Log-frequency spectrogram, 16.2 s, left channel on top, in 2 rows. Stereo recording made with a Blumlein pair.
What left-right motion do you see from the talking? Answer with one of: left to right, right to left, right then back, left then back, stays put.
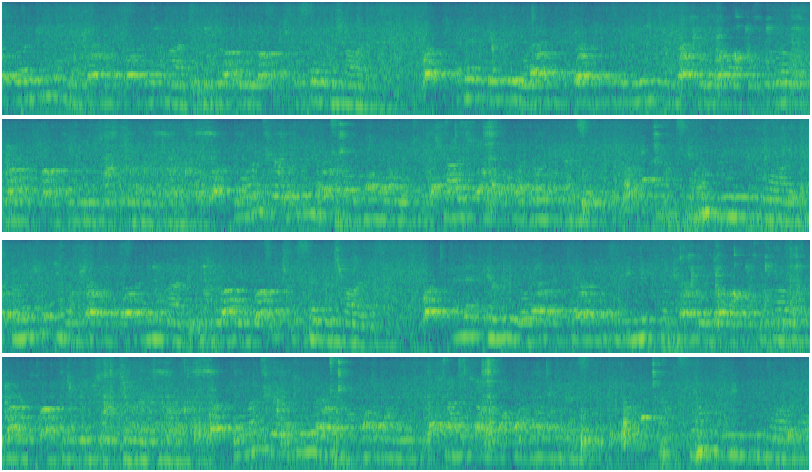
right to left.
